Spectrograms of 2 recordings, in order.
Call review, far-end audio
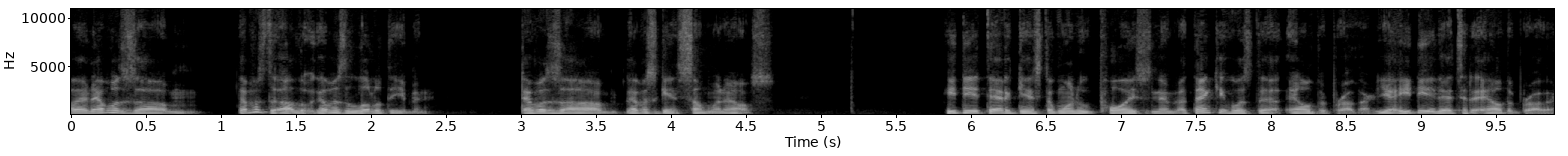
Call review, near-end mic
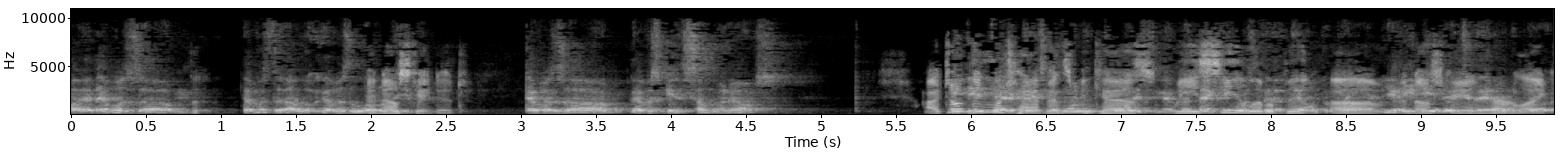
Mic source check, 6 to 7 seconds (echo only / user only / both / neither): both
